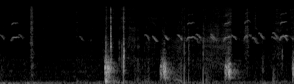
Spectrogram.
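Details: Hen watching over her baby chicks, giving low soft clucks about every half second to second, while the chicks keep up a constant high peeping chorus in the background.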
